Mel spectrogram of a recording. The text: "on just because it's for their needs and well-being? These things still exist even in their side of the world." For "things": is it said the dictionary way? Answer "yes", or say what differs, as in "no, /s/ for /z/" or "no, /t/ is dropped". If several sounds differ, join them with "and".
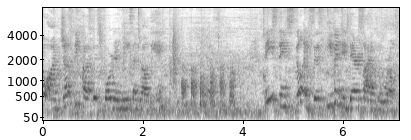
yes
